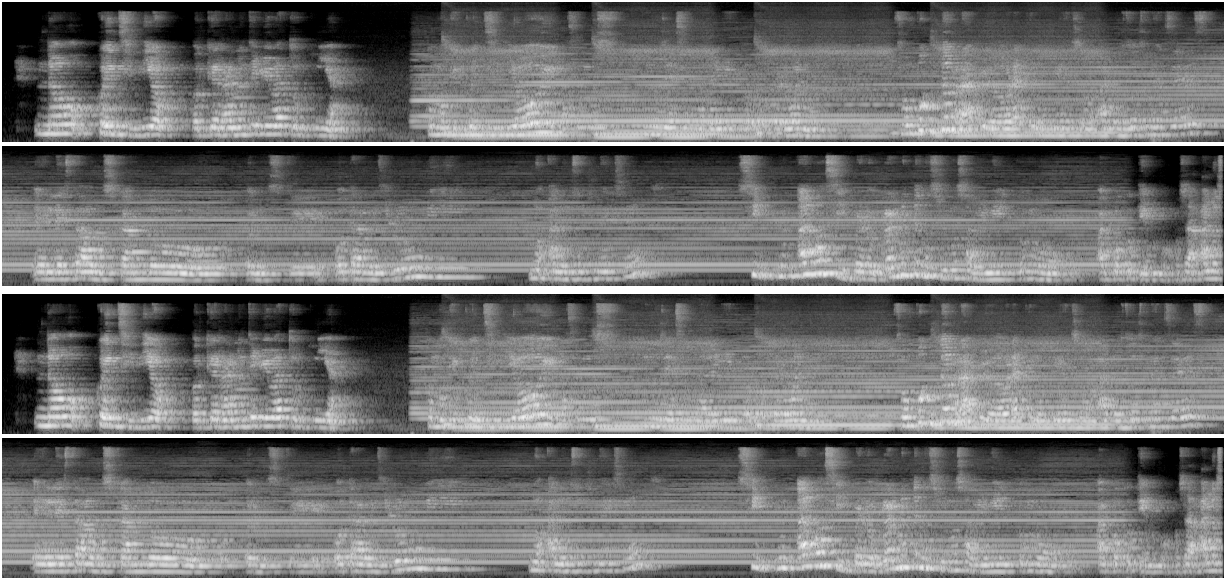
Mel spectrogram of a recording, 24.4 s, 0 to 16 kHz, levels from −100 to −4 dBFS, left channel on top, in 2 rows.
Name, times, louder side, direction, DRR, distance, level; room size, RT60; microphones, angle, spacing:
voice 1, 0.1-3.4 4.2-6.1 6.4-8.2 8.9-12.0 12.5-16.9 17.5-18.7 19.6-24.4, right 1 dB, 45° right, -6 dB, 0.9 m, -22 dB
sound 1, 4.1-23.5, right 1 dB, 70° right, 0.6 m, -31 dB
sound 2, 4.4-11.8, right 1 dB, 20° left, 0.8 m, -26 dB
2.5 x 2.2 x 2.6 m, 0.83 s
head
